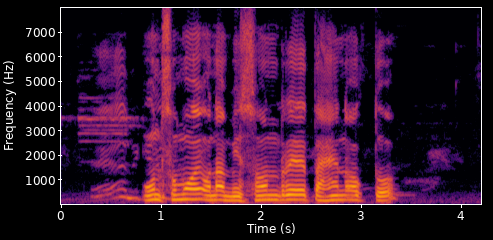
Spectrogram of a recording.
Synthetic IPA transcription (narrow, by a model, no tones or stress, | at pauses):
unsɔmɔjɔnamisɔnɾɛt̪aɦɛnɔk̚t̪ɔ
